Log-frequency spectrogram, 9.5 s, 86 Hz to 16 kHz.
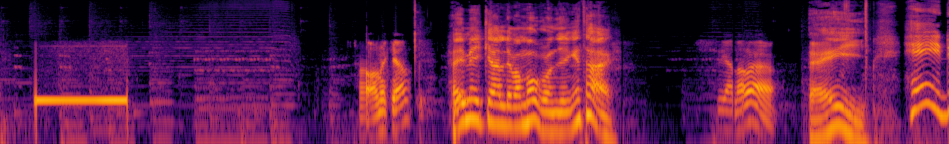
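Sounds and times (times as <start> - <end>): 
telephone ringback tone while placing a call: 0.3 - 1.4
speech: 3.6 - 6.2, 7.2 - 9.4.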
